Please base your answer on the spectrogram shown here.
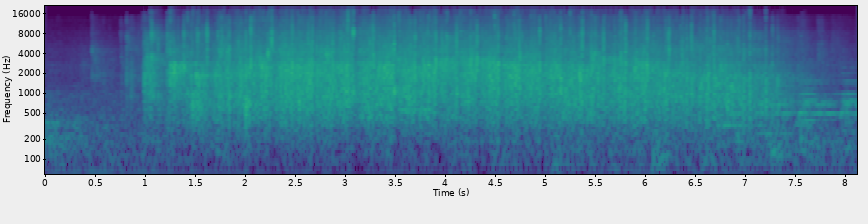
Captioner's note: applause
